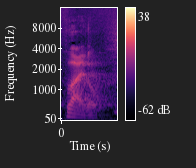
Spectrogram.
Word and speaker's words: Lidl: Lidl. That whole area, Lidl. That part of Lidl, I don't remember how to pronounce it. It's rhymes with needles.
